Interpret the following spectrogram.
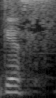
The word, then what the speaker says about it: guess: है, जैसे मान लो गैस, GUESS, तो इसको मैं ग्यूस नहीं बोल सकती, ये है गैस। ठीक है, तो यू साइलेंट है।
